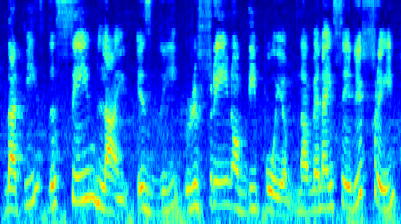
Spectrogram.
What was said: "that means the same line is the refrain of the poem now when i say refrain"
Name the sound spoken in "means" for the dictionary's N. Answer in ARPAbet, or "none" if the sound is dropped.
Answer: none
